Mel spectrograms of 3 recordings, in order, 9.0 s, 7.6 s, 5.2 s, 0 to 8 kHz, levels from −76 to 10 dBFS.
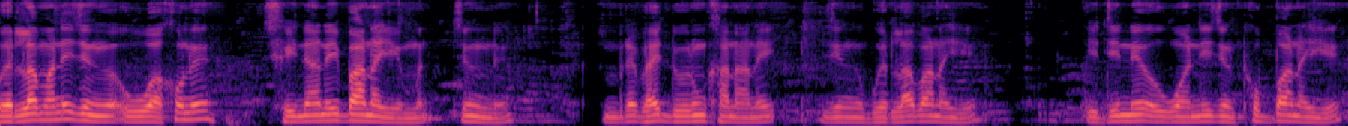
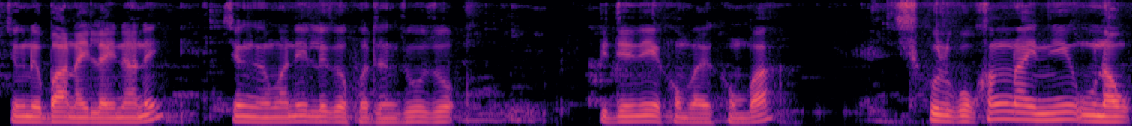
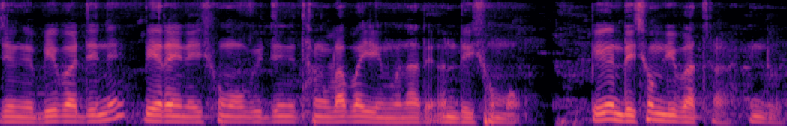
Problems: background sounds at intervals, background conversations at intervals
